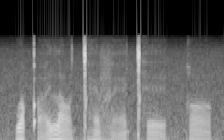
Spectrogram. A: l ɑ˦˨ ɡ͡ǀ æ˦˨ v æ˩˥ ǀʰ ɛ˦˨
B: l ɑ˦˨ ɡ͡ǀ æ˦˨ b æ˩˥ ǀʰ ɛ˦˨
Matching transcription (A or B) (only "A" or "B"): A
